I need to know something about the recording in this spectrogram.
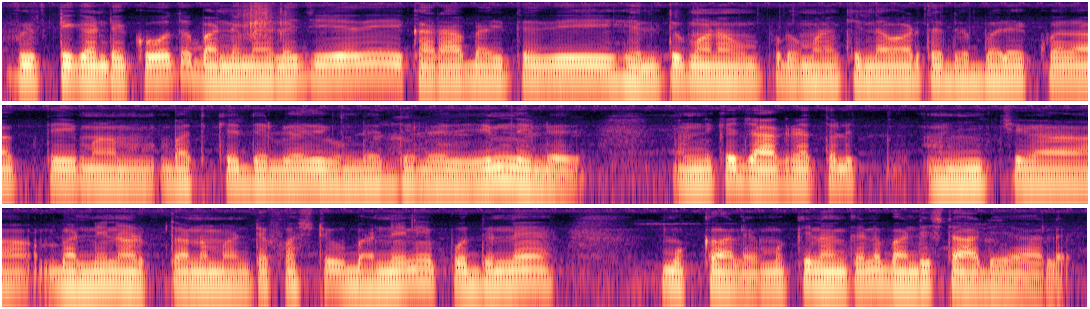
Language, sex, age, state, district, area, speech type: Telugu, male, 18-30, Telangana, Peddapalli, rural, spontaneous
